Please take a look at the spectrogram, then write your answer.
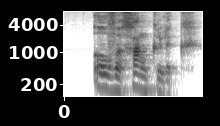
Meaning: transitive
- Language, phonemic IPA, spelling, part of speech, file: Dutch, /ˌovərˈɣɑŋkələk/, overgankelijk, adjective, Nl-overgankelijk.ogg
